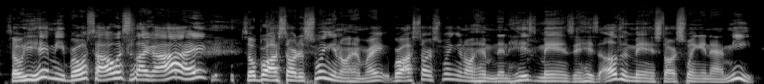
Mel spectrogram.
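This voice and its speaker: A man's voice: sits high, animated, fairly quick, hardly any pauses, no room sound. A man co-hosting a podcast, telling a rambling story in casual chat and leaning on "bro" and "right". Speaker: podcast co-host.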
